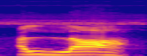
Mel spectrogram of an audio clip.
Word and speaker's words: अल्लाह: जब आप अल्लाह कहेंगे, अल्लाह, तो अंत में ह का उच्चारण आएगा और इंड कर जाएगा।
